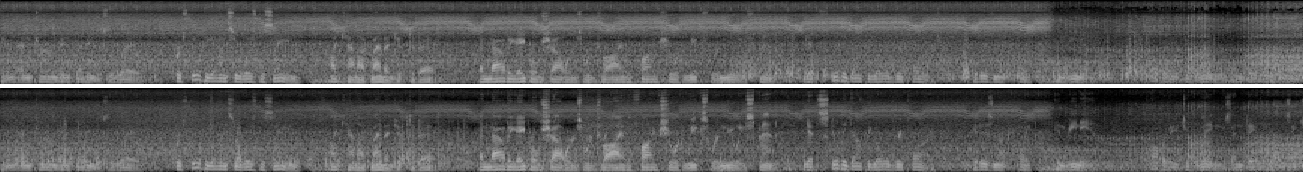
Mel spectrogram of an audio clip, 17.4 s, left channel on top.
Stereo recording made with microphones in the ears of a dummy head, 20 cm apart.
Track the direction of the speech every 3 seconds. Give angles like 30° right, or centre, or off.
70° left, 40° left, 30° right, 60° right, 70° right, 70° right.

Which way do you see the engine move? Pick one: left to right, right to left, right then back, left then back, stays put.
stays put.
